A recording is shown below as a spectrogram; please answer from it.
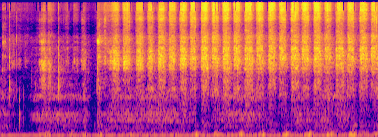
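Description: Sandpaper rubs back and forth against a Rolex Submariner steel watch case in quick, regular strokes, a close, raspy scratching rhythm that starts after a brief pause and repeats steadily.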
